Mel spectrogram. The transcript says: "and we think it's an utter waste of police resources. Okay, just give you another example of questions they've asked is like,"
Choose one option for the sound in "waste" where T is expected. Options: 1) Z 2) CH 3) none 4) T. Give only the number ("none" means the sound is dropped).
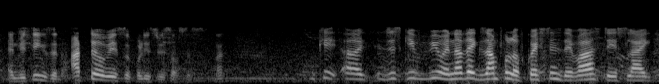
3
